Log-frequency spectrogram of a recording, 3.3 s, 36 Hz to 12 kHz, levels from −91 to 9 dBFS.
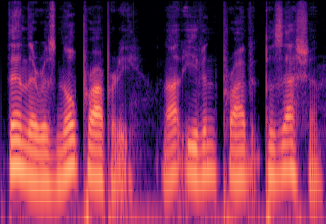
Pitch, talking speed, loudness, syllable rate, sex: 125 Hz, 165 wpm, -18 LUFS, 6.0 syllables/s, male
